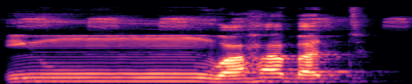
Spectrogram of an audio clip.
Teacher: تو حمزہ کو واو سے ملا رہے ہیں، لیکن اس طور پر ملا رہے ہیں کہ غنہ ہو رہا ہے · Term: ادغام مع الغنہ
